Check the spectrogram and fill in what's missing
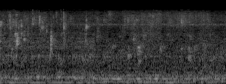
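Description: Tap water running into a sink while salted fish is washed, a steady close splashing flow with small drips and light handling noises, no talking.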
